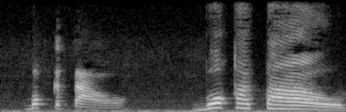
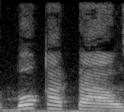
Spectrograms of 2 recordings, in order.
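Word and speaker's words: Bokator: So for foreigners, they have a hard time, pronouncing it. Actually, it's called Bocatao. Bokatao.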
